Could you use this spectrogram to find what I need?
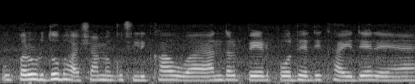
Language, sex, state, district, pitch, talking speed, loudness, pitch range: Hindi, female, Haryana, Charkhi Dadri, 205 Hz, 215 wpm, -15 LUFS, 190-210 Hz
